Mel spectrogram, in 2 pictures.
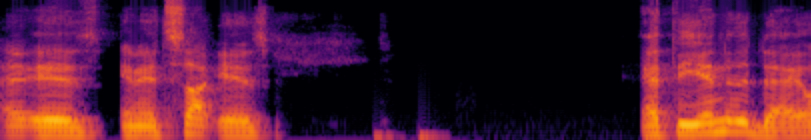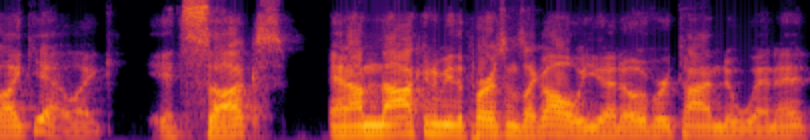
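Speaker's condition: No condition

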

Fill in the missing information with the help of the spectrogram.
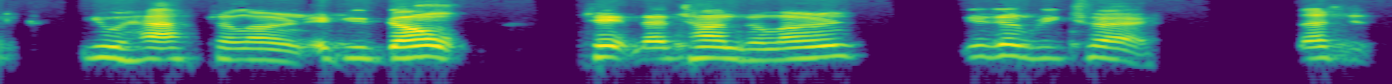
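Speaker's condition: Dysarthria; milder than typical dysarthria

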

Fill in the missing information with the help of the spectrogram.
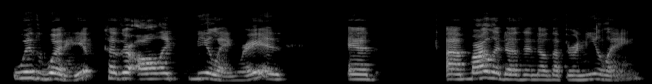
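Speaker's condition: Down syndrome; past speech therapy, therapist helped connect with thoughts, open heart surgery at 19, stopped singing and vocal coaching afterwards

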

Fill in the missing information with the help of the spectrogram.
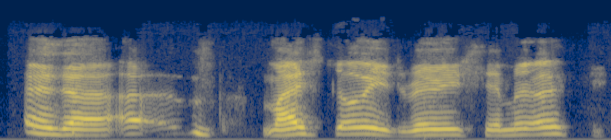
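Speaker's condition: Cerebral palsy; affects speech

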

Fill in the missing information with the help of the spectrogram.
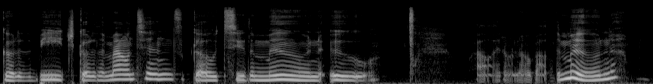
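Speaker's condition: No condition

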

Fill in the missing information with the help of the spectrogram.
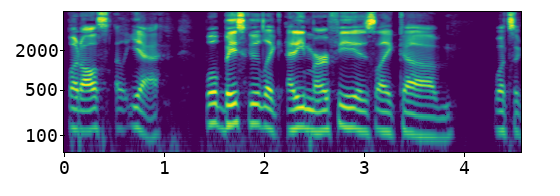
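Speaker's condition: No condition

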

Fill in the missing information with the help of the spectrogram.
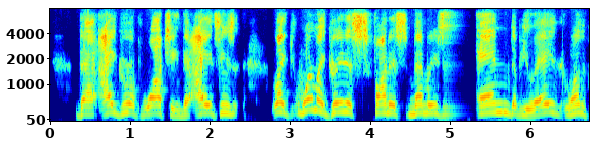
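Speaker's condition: No condition

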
